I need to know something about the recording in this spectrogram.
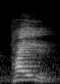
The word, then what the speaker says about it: ptyalin: Scientific name of the salivary amylase is called ptyalin. What we call? Ptyalin. P silent. So that's why ptyalin. Okay, clear? P-T-Y-A-L-I-N. Ptyalin. But P silent. Silent letter.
